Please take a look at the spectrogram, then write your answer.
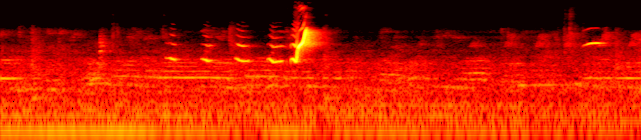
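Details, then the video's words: Bimoli bird singing actively: a run of four short, evenly spaced whistled notes that climb, ending in a sharp, loud upward-sweeping flourish, then a single later whistle over quiet background. "burung Bimoli gacor"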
